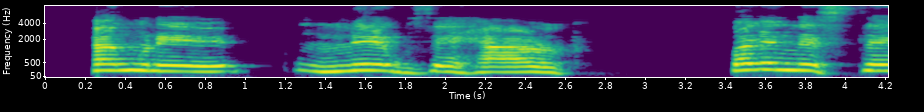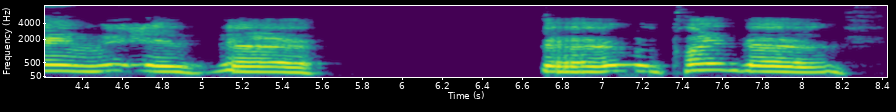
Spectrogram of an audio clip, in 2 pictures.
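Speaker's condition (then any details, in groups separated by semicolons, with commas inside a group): Mobius syndrome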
